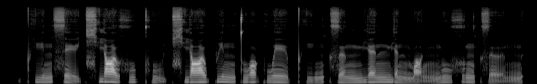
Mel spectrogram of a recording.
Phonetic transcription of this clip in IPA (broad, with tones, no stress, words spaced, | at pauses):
pʰi˧˥nsḛ˨˩ɪ̯ t͡ɕʰjɑ˥˩ʊ̯xu˥ kʰṵ˨˩t͡ɕʰjɑ˥ʊ̯pi˥˧nt̪wɔ˥˧ kwe˥˩ɪ̯pʰi˧˥ŋt͡sə˥n mjɛ˥nmjɛ˨nmɑ̰˨˩ŋ n̪u˥˧xʊ˥˩ŋt͡sə̰˨˩˦n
